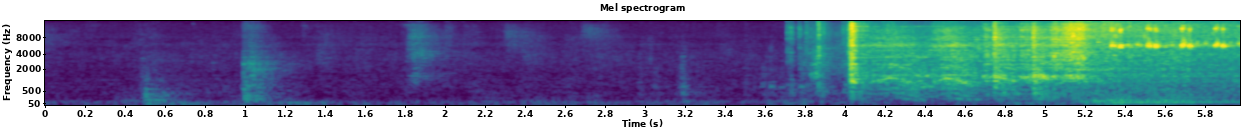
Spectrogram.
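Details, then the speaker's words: 2007 GMC Sierra after idler pulley and serpentine belt change: after quiet stretch engine cranks and catches, then high rapid chirping squeak over idle; serpentine belt still squeaks. "so yes it still squeaks they're annoying so"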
